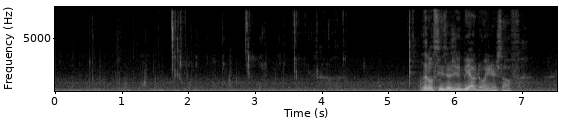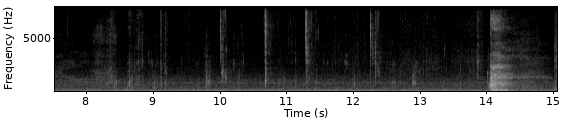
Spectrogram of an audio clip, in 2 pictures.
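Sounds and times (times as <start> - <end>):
wet chewing clicks and smacks: 0.2 - 5.5, 8.2 - 14.0.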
